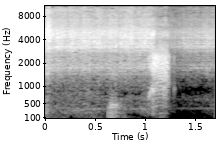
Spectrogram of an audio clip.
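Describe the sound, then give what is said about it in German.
A coffee grinder crunching beans, a steady gritty mechanical whir with rattling texture and a couple of brief lower knocks, then the grinding suddenly lightens toward the end. “Das ist, hört ihr das? Das ist der Kaffee, der gerade gemahlen, gemahlen.”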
